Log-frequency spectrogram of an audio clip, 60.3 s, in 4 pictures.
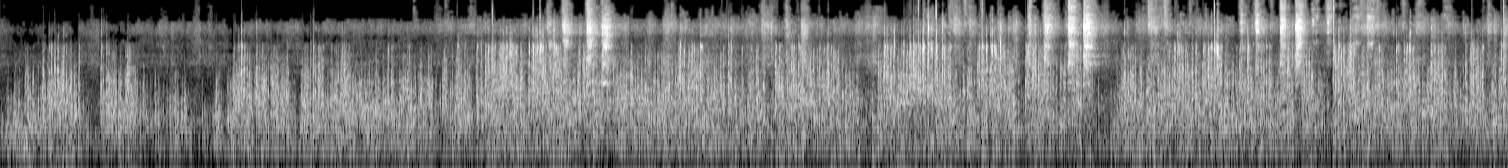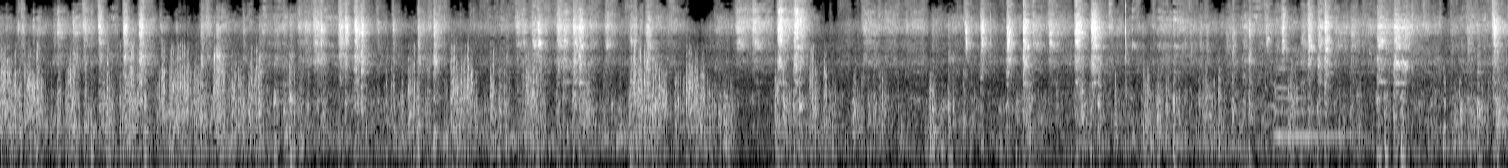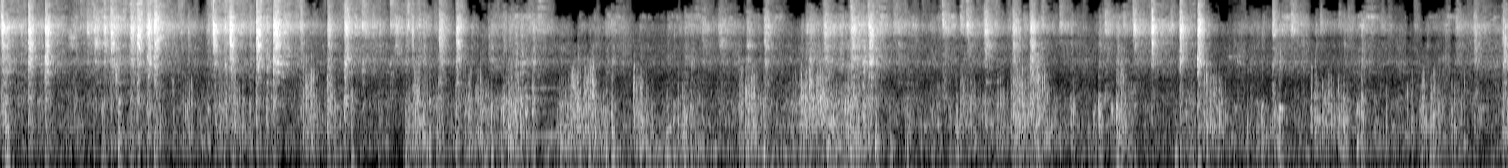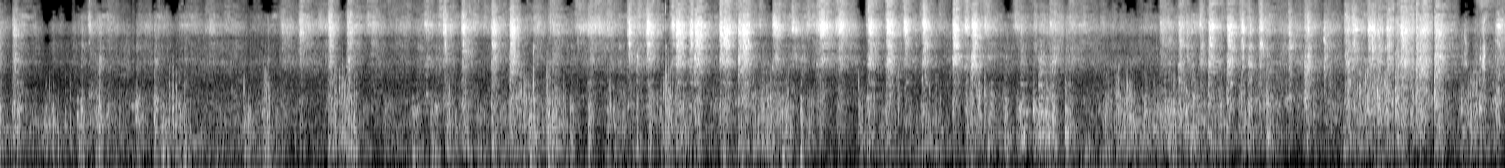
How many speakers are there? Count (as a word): zero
